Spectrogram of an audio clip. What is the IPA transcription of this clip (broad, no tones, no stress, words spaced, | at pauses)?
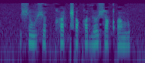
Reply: ʃə̃vʃœd qʰɪǁœqʏd œʃaqʼə̃v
